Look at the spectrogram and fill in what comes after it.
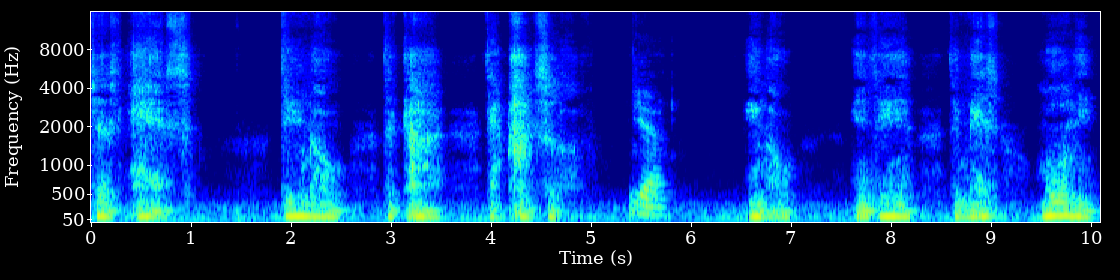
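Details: Male podcast guest who has a speech impediment; speech impediment.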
